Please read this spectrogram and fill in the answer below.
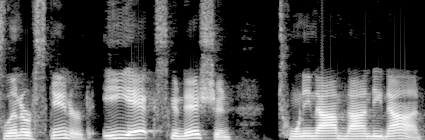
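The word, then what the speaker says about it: Lynyrd Skynyrd: for Presley we have o pronounce Leonard skinnard ex condition $29.99 pronounced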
